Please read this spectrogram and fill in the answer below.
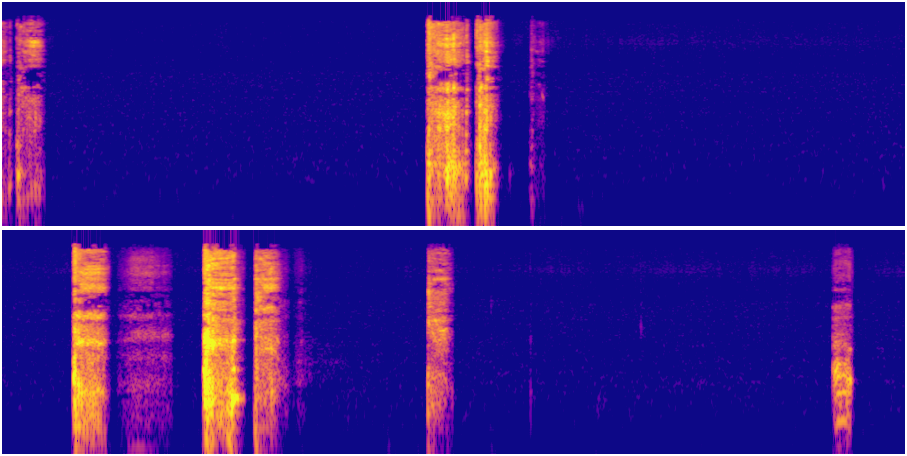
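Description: Short dry coughs and throat clearing in small clusters, about nine bursts, with silent gaps between.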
